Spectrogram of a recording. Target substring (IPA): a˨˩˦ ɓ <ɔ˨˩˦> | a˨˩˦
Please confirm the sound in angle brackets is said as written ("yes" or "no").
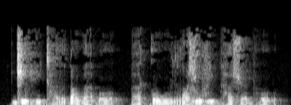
no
